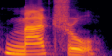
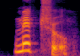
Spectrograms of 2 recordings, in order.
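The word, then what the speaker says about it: metro: हाउ डू you pronounce मेट्रो? Alok says मेट्रो। इट्स नॉट मेट्रो। इट्स मेट्रो।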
